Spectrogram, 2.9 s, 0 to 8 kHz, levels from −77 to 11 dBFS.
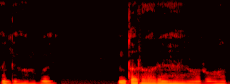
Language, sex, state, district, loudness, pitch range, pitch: Hindi, male, Uttar Pradesh, Varanasi, -34 LUFS, 95-100 Hz, 100 Hz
